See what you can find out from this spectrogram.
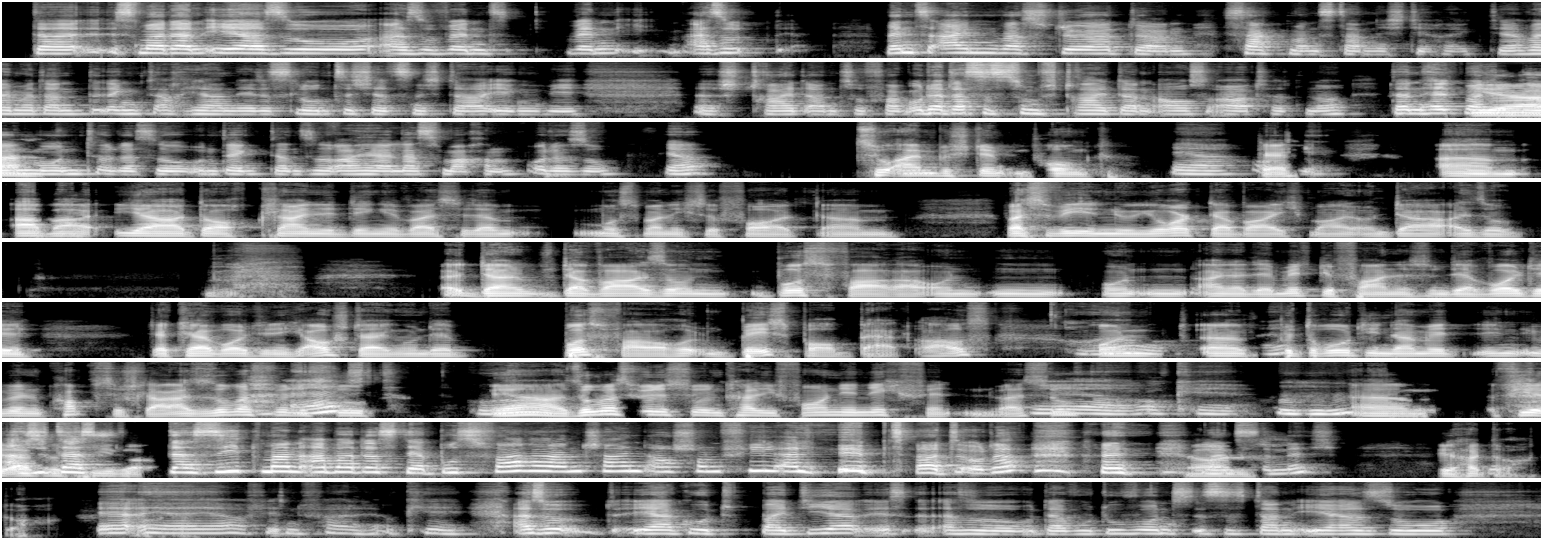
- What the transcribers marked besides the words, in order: tapping; other noise; other background noise; unintelligible speech; in English: "baseball bat"; surprised: "Wow. Okay"; surprised: "Ah, echt? Wow"; laughing while speaking: "erlebt hat"; chuckle
- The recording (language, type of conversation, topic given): German, unstructured, Wie gehst du mit Meinungsverschiedenheiten um?
- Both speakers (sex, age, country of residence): female, 40-44, France; male, 55-59, United States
